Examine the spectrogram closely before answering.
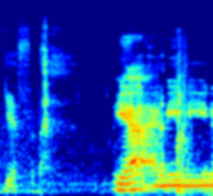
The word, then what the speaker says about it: GIF: but i also say gif i do not say jif even though it's supposed to be after jiffy simple i i refuse it's gif it's pronounced gif yeah i mean it's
